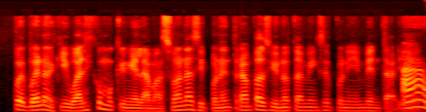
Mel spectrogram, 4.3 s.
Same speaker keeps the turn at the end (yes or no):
no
